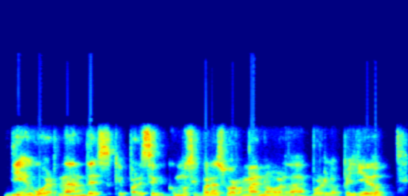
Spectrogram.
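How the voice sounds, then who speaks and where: This man speaks at a moderate pace with vocal fry and very wide pitch swings. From Mexico, Jalisco (Guadalajara). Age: 50s. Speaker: history YouTuber. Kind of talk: casual history talk with screen share. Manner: conversational.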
